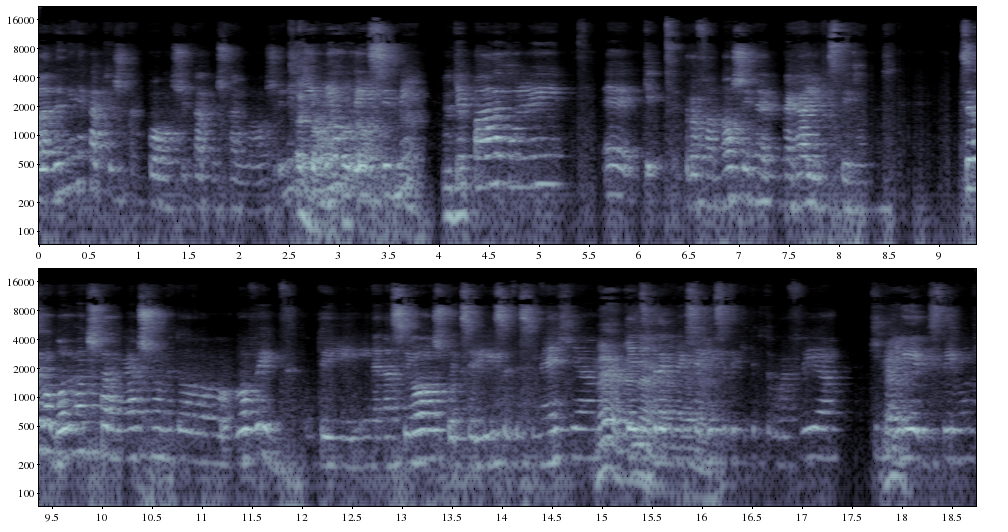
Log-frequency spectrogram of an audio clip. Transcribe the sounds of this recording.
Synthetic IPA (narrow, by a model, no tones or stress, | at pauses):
ɐlɐðe̞nine̞kɐpço̞skɐko̞sikɐpço̞skɐlo̞sinecemioɾisimice̞pɐɾɐpo̞liecepɾo̞fɐno̞sine̞me̞ɣɐliepi̥st̪imones | kse̞ɾoɣɐbo̞ɾumnɐt̪ospɐɾɐmiɐsume̞met̪o̞ɡovind̪o̞t̪iinenɐsio̞spue̞kse̞liset̪e̞sine̞çiɐeit̪ɾe̞pinɐekse̞liset̪ece̥cipt̪o̞ɣɾɐfiɐ | cekɐlie̞pist̪imoni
